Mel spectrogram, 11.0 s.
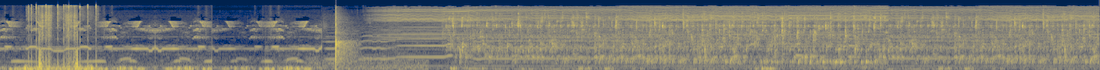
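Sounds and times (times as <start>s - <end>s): water spraying and splashing on plastic: 3.8s - 11.0s.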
